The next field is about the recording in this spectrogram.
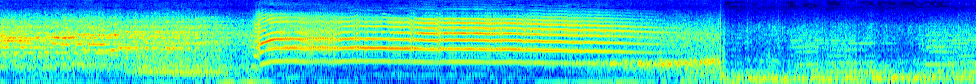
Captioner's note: Roderick screams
